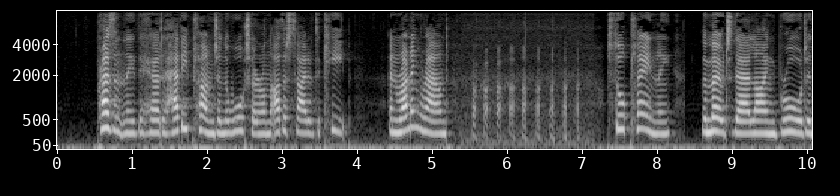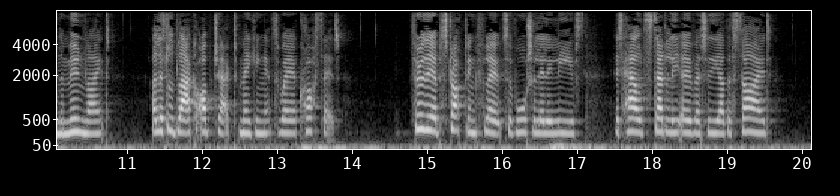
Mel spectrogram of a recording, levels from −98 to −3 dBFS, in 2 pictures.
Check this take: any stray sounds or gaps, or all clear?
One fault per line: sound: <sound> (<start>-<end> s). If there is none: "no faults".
sound: laugh (5.5-7.0 s)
